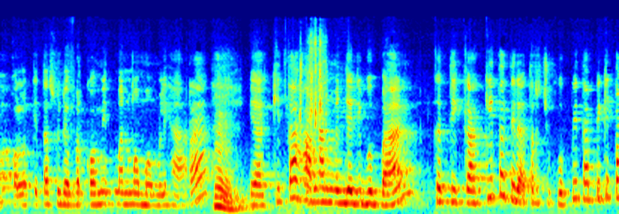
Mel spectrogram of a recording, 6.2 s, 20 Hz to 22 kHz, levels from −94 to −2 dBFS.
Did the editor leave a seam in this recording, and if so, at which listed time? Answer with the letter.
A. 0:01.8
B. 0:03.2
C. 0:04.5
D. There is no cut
B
